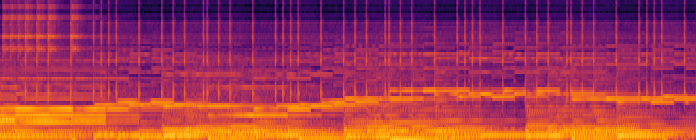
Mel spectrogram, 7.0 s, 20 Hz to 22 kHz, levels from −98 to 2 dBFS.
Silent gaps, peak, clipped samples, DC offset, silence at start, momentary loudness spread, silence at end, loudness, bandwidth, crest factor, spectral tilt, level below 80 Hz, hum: none; -4 dBFS; under 0.1%; under 0.1%; 0 s; 5 LU; 0 s; -19 LUFS; over 20 kHz; 14 dB; -5.5 dB/octave; -28 dBFS; none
